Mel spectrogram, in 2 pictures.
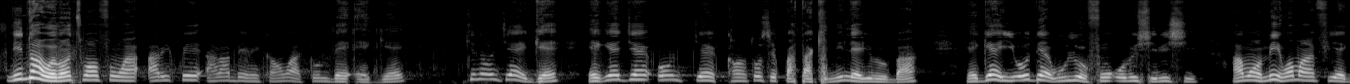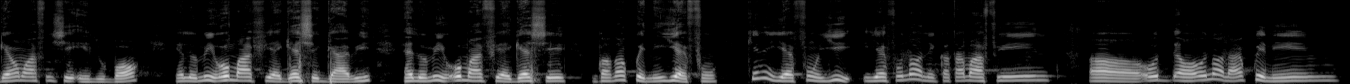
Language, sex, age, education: Yoruba, male, 15-29, tertiary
